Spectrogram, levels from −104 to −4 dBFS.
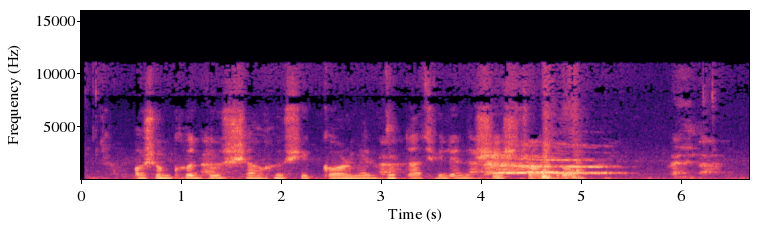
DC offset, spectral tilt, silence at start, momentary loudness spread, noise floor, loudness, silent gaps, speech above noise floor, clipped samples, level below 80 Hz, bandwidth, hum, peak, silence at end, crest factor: under 0.1%; -5.5 dB/octave; 0.1 s; 17 LU; -45 dBFS; -21 LUFS; none; 25 dB; under 0.1%; -48 dBFS; 11.5 kHz; none; -2 dBFS; 0.05 s; 20 dB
